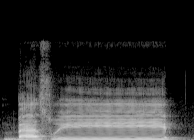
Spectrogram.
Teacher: موٹے الفاظ میں سے موٹا کر کے پڑھیں گے، بصیرن، کیونکہ یہاں پر آیات ختم ہو رہا ہے تو یہ آخر کے جو 2 پیش ہیں وہ پڑھی نہیں جاتے ہیں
